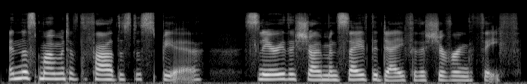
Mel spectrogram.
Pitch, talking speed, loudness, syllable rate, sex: 220 Hz, 195 wpm, -17 LUFS, 5.3 syllables/s, female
